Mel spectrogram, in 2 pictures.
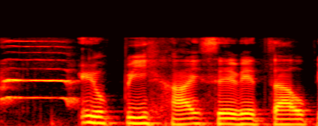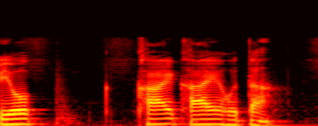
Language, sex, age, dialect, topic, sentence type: Marathi, male, 18-24, Southern Konkan, banking, question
